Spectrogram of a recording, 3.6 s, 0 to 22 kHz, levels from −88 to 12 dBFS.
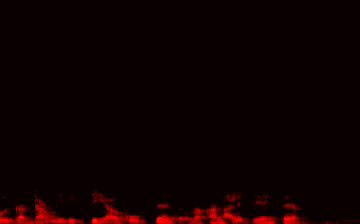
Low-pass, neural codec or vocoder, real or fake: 3.6 kHz; codec, 16 kHz, 1 kbps, X-Codec, HuBERT features, trained on LibriSpeech; fake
